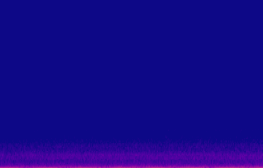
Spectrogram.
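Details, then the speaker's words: Multi-engine airplane in climb at best rate of climb airspeed Vy after setting power: steady low drone swelling and fading a few times a second because the propellers are not at the same RPM; fix by matching tachometers, then adjusting one propeller control until pulsing stops. "If they aren't rotating at exactly the same RPM, you will hear a pulsating sound that can be both annoying and fatiguing."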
